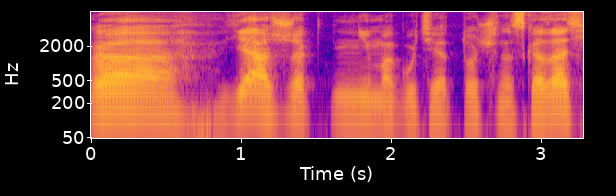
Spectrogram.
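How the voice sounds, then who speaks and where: With lively intonation, a man speaks in a normal speaking voice. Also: dry, close sound with no echo. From Estonia. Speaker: guest living abroad in England. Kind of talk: casual banter chat.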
